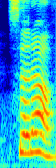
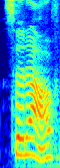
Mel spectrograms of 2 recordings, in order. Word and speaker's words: सराफ: इथे एफ लिहून घेतला फ हा शब्दात शेवटी आहे आणि शेवटी अ चा उच्चार होत नाही म्हणून आपण एफ च्या पुढे ए लिहिणार नाही मग सराफचं स्पेलिंग काय तयार झालं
